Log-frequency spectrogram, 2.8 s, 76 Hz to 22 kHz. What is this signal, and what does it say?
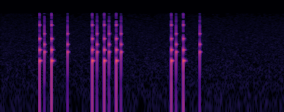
Morse code, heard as a telegraph sounder, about 20 wpm. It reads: AS A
